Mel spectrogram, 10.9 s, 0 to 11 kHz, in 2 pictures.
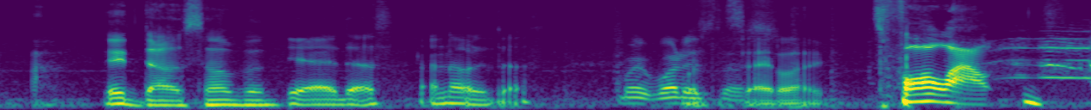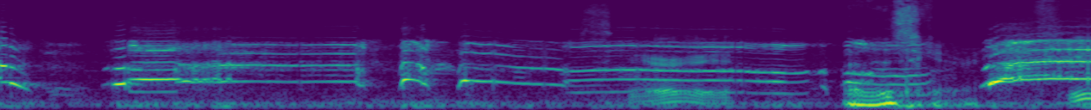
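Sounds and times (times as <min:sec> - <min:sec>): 
speech: 0:00.5 - 0:05.4, 0:09.9 - 0:10.9
recorded screaming played through a small phone speaker: 0:05.0 - 0:10.9.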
